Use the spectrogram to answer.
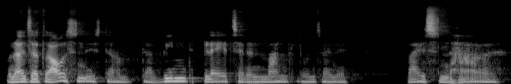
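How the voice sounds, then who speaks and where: A man retelling a classic tragedy as a spoken story, animated and dramatic, with hesitations and repeated words. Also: mid-range voice, measured pace, gravelly, slightly rough.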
